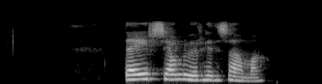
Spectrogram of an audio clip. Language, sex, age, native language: Icelandic, female, 20-29, Icelandic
